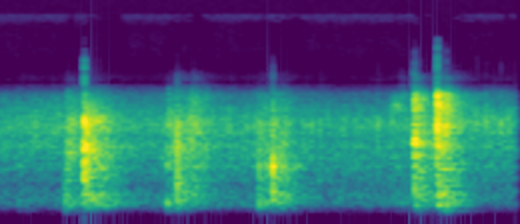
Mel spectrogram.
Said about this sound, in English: Close the door, son.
